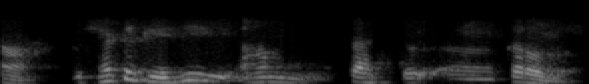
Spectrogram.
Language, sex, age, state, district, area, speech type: Sanskrit, male, 45-60, Karnataka, Dakshina Kannada, rural, conversation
